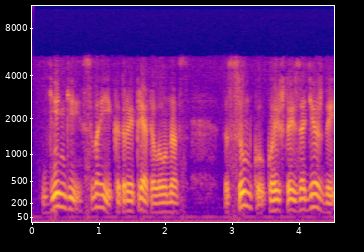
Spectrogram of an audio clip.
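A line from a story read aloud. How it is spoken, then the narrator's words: Hesitant drawl, then hurried. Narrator (Russian): неуверенно протянула Зося и торопливо закончила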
